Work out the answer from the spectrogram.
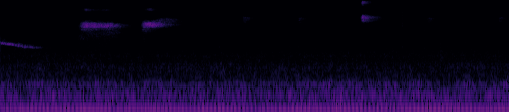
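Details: Green-backed twinspots, newly arrived captive finches kept in quarantine, singing a falling whistle followed by two bright buzzy high notes and several faint, thin high chips, with a constant low hum behind.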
